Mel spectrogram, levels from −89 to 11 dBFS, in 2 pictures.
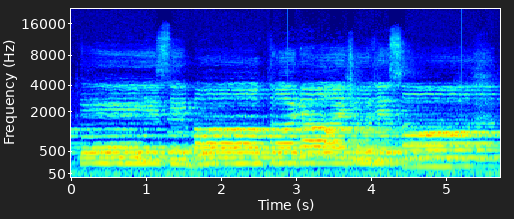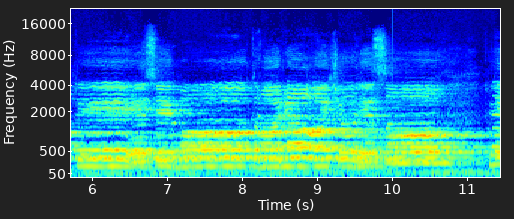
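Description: Bit error spikes at 2.89, 5.22 and 10.01 s: each is a flipped bit in a single sample, jumping to about -19, -13 and -19 dBFS, heard as a sharp broadband tick.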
